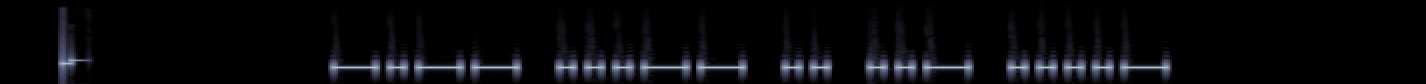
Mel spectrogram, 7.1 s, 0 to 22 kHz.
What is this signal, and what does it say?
Morse code, heard as a keyed tone, about 17 wpm, 700 Hz. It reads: Y3IU4
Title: Code Groups - 5 Letter:Numbers - 17wpm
